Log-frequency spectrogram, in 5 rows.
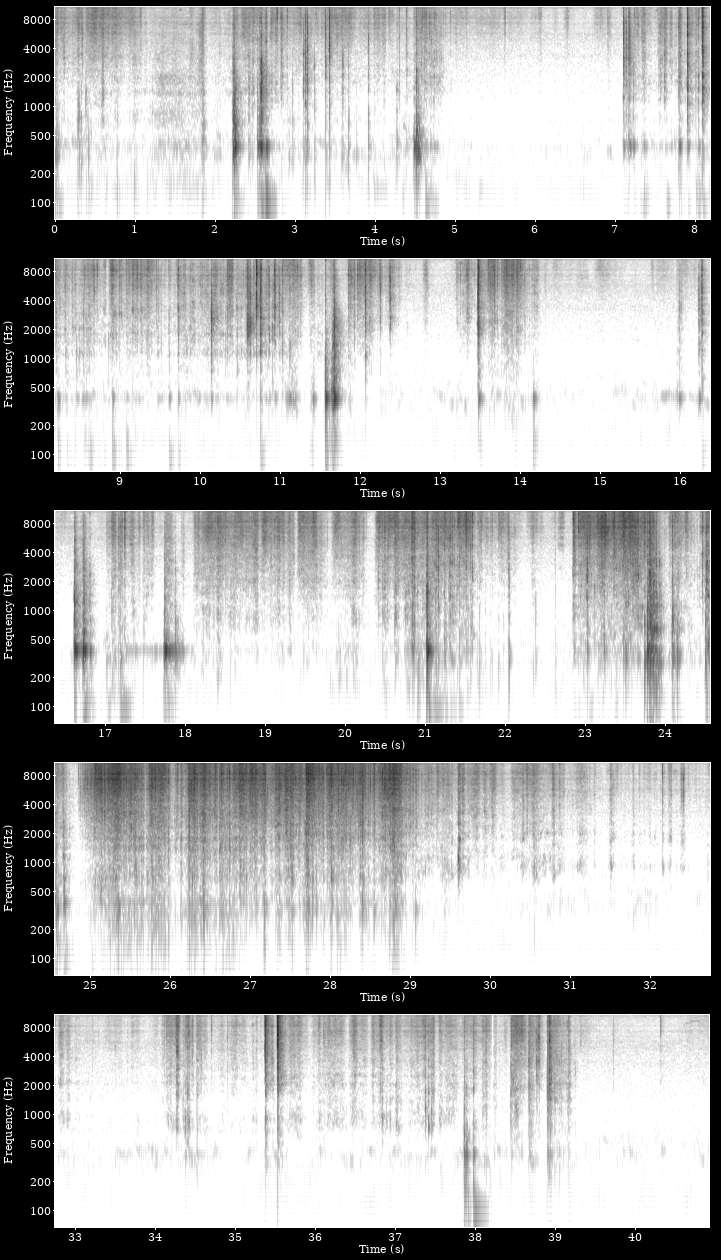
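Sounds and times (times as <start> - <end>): packaging tearing and crinkling: 13.3 - 14.2, 22.9 - 29.5.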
